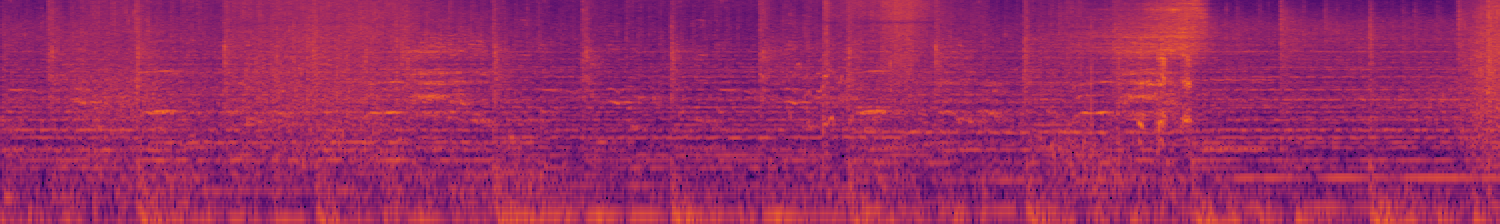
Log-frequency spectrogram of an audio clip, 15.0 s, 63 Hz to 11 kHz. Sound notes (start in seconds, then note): 11.1 laughing; 14.8 underwater sounds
